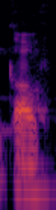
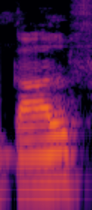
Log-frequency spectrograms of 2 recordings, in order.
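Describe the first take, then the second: First: काफ with the l silent; काफ said plainly, no l sound; correct pronunciation. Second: काल्फ with the l sounded, as the mistake; काल्फ, voicing the l before f; wrong pronunciation. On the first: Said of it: "बल्कि काफ". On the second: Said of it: "हम काल्फ नहीं पढ़ेंगे". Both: Shown as a demonstration.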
